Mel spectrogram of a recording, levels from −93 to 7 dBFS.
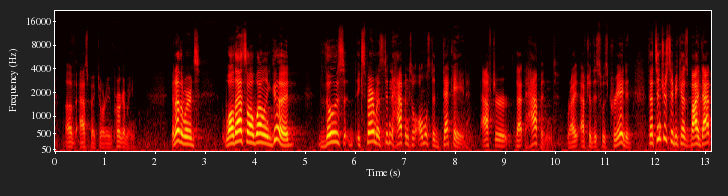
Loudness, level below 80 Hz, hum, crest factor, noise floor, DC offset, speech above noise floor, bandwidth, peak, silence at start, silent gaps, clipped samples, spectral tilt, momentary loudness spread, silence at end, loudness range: -29 LUFS; -72 dBFS; none; 20 dB; -64 dBFS; under 0.1%; 35 dB; 13 kHz; -8 dBFS; 0.25 s; none; under 0.1%; -4.5 dB/octave; 19 LU; 0.05 s; 12 LU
